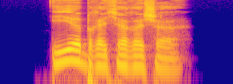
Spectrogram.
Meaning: inflection of ehebrecherisch: 1. strong/mixed nominative/accusative feminine singular 2. strong nominative/accusative plural 3. weak nominative all-gender singular
- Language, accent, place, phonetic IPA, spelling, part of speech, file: German, Germany, Berlin, [ˈeːəˌbʁɛçəʁɪʃə], ehebrecherische, adjective, De-ehebrecherische.ogg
